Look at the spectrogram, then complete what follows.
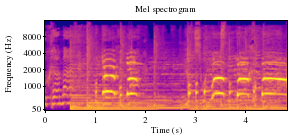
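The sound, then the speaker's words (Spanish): Free-range hens of the Rujamar egg brand cluck in short, repeated bursts over a steady musical backing, the clucks clear, arriving in two loose clusters. “Pero es que te voy a contar que además de, porque son los mejores huevos con gallinas libres y felices, hay mucho más.”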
